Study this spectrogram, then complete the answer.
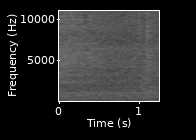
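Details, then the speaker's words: Dell 9020M mini PC Minecraft server, new replacement CPU fan at about 3,600 rpm with the CPU near 67 degrees: soft, steady airy whoosh with faint hum, no rattle, ticking or bearing growl. Normal, quiet fan at high speed. "can i hear it not really i can't hear this fan hardly at all running about three and a half 3.3 3.4 yep three and a half thousand rev so it's 3600 rpm"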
